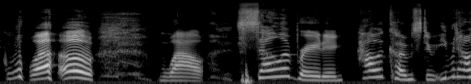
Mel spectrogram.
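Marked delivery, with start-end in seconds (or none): 0.1-2.1 amazed whoa. Pretend. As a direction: react in delighted disbelief. Celebrating a surprise gift.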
